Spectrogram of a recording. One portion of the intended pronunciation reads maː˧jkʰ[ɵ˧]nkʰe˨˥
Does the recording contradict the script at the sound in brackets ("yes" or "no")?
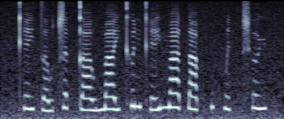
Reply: yes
